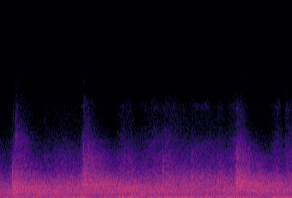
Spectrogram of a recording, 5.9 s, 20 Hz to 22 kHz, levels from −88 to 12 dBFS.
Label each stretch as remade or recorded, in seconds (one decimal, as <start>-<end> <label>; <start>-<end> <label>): 0.0-5.9 recorded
